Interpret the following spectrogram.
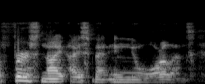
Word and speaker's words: New Orleans: It's not pronounced New Orleans, mind you. Everyone there calls it New Orleans. So if you go there and call it New Orleans, people know you're from out of town, and I don't know,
